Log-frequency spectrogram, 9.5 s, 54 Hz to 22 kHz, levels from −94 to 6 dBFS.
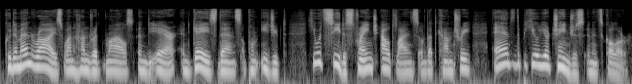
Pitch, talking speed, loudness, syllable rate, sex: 155 Hz, 195 wpm, -21 LUFS, 5.2 syllables/s, male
